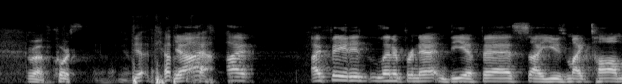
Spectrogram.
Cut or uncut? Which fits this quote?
uncut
